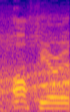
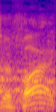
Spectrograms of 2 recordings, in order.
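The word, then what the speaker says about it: Offiah: they're going well well Martin offier or a fire offier is the correct pronunciation but he likes a fire cuz it rhymes with Chariot oh he's missed it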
